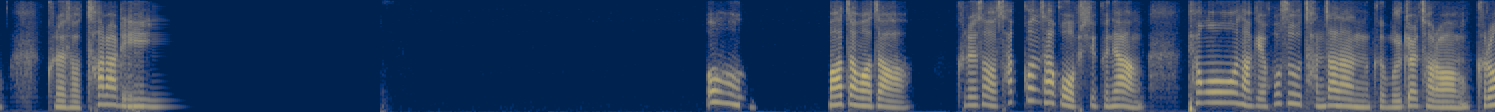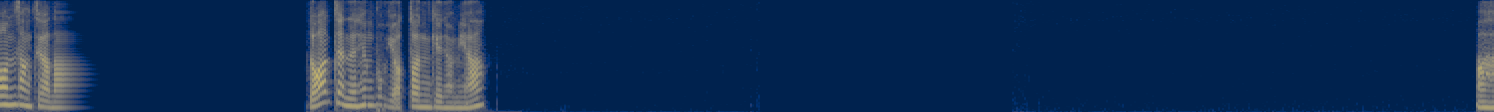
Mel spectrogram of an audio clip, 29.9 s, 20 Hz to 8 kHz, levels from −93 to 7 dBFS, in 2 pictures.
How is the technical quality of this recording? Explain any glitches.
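The recording has clear network faults. There are three long gaps, one choppy stretch and two brief smears. Above them, the audio stops at 8 kHz, which fits a G.722 call codec.

From 1.26 to 1.49 s there is repeated packet loss, heard as robotic sound. Four holes open in quick succession, the longest 39 ms. About 39% of that stretch is patched. Each time, the receiver extends the last sound to cover the hole. The real audio returns briefly, then the next hole comes. The result is choppy, with pieces missing.

Three long network dropouts follow, at 1.53 to 3.82 s, 15.50 to 18.02 s, and 22.53 to 25.07 s. The likely cause is audio that stopped arriving for over two seconds each time. The receiver stretches the final sound into a fading buzz or hiss. About 2.0 s, 2.2 s and 2.5 s of silence remain. The sound then resumes further on, and the missing part never returns.

Short concealed packet loss appears twice, from 22.42 to 22.45 s and from 22.45 to 22.51 s. 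These are 20 ms and 40 ms holes, right before the third dropout. The decoder fills each one by continuing the previous sound's pitch or noise, then blends back. You hear a quick smear or wobble. A brief sound inside it can vanish.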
